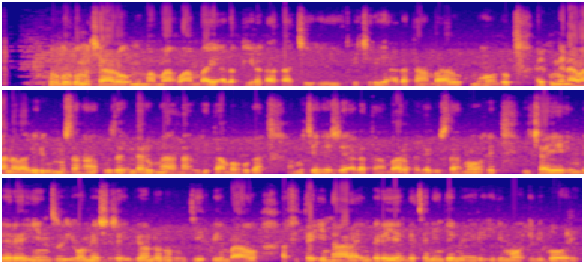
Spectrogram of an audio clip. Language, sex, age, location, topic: Kinyarwanda, male, 18-24, Huye, health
